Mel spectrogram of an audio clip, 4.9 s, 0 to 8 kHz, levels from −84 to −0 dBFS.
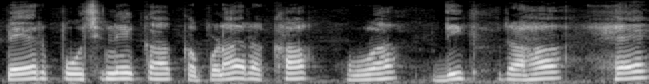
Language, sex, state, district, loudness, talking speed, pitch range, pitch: Hindi, male, Madhya Pradesh, Dhar, -14 LUFS, 110 wpm, 180-210 Hz, 195 Hz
